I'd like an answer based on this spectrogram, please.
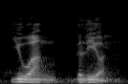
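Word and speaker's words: εὐαγγέλιον: Tapi kalau bahasa Yunani G ketemu dengan K atau KH itu dibaca ng sama kayak yuang gelion tulisannya yuang gelion 2G tapi dibacanya yuang gelion itu bahasa Yunani.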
